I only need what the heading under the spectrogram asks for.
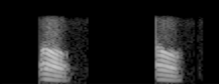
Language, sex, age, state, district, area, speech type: Manipuri, female, 45-60, Manipur, Kangpokpi, urban, conversation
